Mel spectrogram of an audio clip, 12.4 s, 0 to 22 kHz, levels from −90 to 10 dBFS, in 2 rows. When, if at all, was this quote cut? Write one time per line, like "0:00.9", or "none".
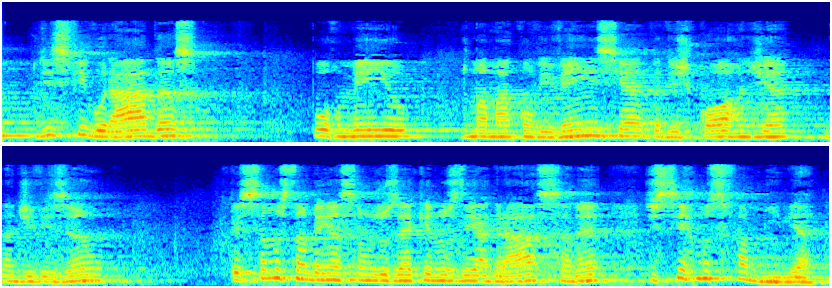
none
